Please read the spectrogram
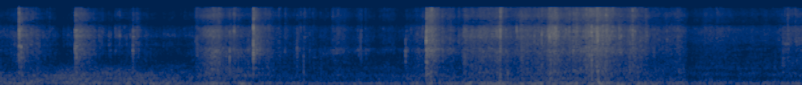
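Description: Dry dead branches snapping and brush crackling as firewood is broken off and gathered: several sharp snaps, then a longer stretch of crunching from about four to nearly seven seconds in.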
